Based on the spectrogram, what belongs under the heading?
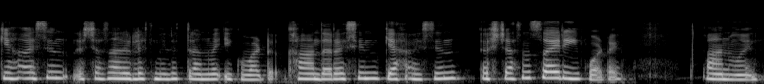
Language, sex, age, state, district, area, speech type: Kashmiri, female, 18-30, Jammu and Kashmir, Kulgam, rural, spontaneous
